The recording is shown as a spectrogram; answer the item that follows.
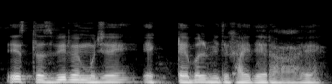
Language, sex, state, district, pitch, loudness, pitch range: Hindi, male, Arunachal Pradesh, Lower Dibang Valley, 100 Hz, -14 LUFS, 90-105 Hz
